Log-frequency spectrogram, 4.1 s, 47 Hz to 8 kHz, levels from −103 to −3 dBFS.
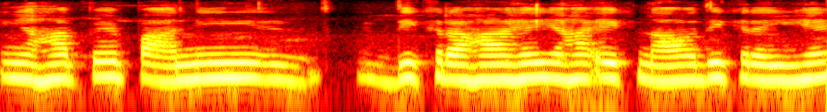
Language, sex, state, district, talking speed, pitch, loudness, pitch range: Hindi, female, Chhattisgarh, Balrampur, 175 wpm, 220 Hz, -15 LUFS, 210-225 Hz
